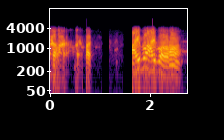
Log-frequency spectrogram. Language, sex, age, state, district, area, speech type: Assamese, male, 45-60, Assam, Kamrup Metropolitan, urban, conversation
